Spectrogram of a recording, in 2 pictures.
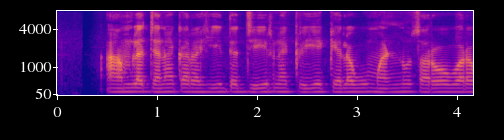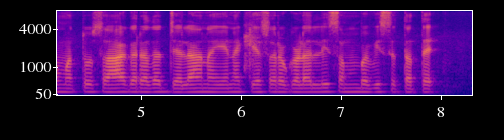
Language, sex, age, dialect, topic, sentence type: Kannada, male, 25-30, Central, agriculture, statement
